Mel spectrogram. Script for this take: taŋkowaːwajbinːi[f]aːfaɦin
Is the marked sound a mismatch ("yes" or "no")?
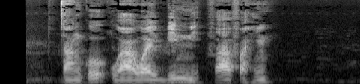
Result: no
